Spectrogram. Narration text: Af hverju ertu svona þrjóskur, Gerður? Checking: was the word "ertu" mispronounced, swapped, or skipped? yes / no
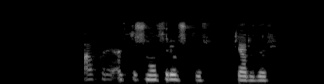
no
